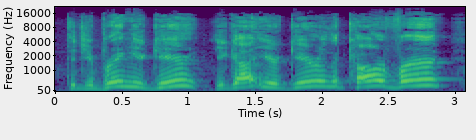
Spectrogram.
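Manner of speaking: playful mock-serious asking, pitched high; teasing question. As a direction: rib him with a rising question, climbing to the name. Retold teasing question to Vern.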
